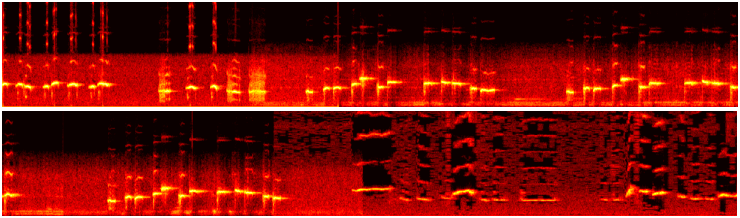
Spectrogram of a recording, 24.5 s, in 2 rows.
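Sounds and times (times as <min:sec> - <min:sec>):
cockatiel whistling: 0:00.0 - 0:01.9, 0:02.6 - 0:08.3, 0:09.4 - 0:12.6, 0:14.0 - 0:17.1, 0:18.0 - 0:24.5
steady hiss: 0:00.0 - 0:05.7, 0:16.7 - 0:24.5.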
